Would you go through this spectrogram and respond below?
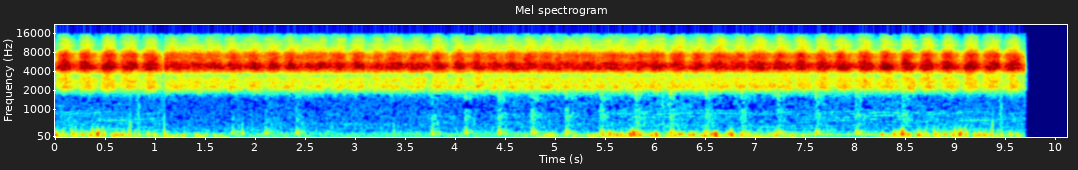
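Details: Cicadas sing in a loud, steady, high-pitched buzzing chorus with a fast pulsing throb, recorded on an old mobile phone.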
